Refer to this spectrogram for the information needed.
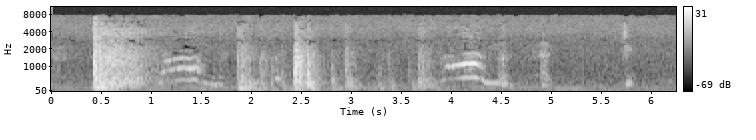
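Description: A door is forced open with a few heavy, booming, loud impacts, broken by high, whining creaks that bend downward in pitch before the noise fades.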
